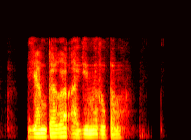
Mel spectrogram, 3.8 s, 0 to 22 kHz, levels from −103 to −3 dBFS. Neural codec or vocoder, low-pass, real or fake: codec, 44.1 kHz, 3.4 kbps, Pupu-Codec; 7.2 kHz; fake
